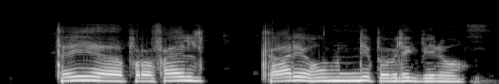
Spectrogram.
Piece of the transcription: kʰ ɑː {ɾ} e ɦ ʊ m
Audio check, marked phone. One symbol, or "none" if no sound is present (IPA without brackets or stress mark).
ɾ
